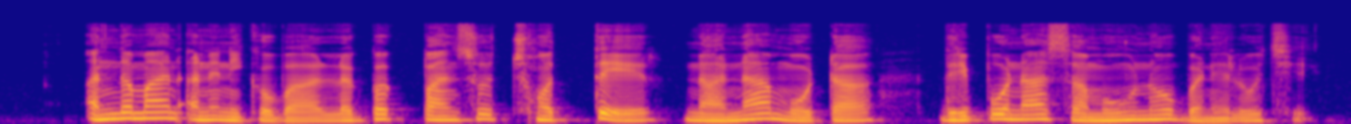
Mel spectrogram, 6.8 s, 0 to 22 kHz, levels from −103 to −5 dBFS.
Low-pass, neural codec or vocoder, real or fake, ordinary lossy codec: 9.9 kHz; none; real; none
